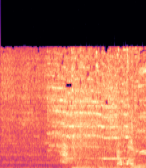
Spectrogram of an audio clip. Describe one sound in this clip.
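A vehicle crashes with a loud burst of noise.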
